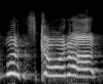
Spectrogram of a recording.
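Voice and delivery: very high, laughing squeal of bafflement; incredulous question through laughter; laughing disbelief. Retold or imitated. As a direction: crack up while asking it, voice shooting way up. Retells baffled reaction while laughing.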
